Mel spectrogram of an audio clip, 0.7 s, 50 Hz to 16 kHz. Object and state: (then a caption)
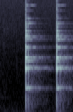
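Portland limestone block with a hidden crack (shake). Two sharp taps on a block of Portland limestone that has a shake, a hidden crack running along a line in the stone that can't be seen. Each tap gives a bright, ringing clink with a pitch near 850 Hz that decays within a fraction of a second, showing the stone is not sound.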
